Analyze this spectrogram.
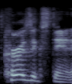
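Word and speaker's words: Kjerstad: How do you say his last name? – What is Kernekstan? – Who's that? – Say it. He's a top prospect. It's like KJ. I don't know how you say his last name. – It's Kurzistan.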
